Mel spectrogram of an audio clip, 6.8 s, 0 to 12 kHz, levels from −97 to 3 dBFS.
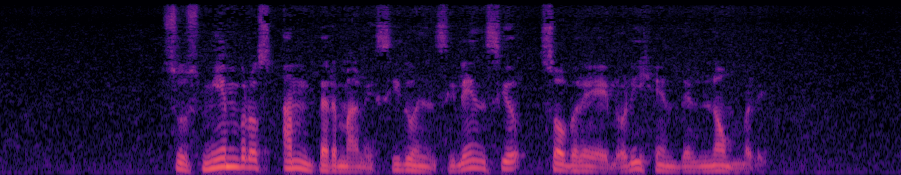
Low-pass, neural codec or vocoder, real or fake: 10.8 kHz; none; real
